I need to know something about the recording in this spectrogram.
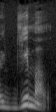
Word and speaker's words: Gimel: letter is called a giml it's like Gamal but it's giml and of course it's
